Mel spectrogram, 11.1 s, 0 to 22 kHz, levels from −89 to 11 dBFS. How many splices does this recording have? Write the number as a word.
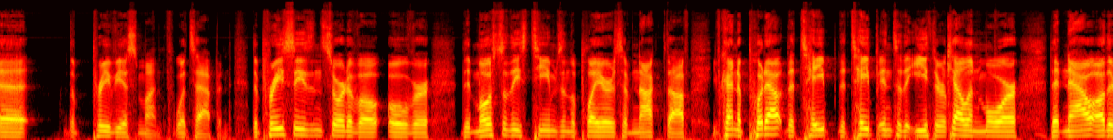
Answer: two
